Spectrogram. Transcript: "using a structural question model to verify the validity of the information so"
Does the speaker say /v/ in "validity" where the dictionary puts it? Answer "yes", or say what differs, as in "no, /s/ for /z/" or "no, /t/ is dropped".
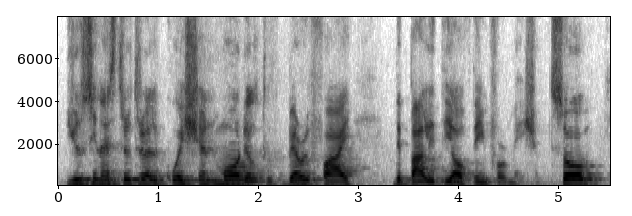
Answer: no, /b/ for /v/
